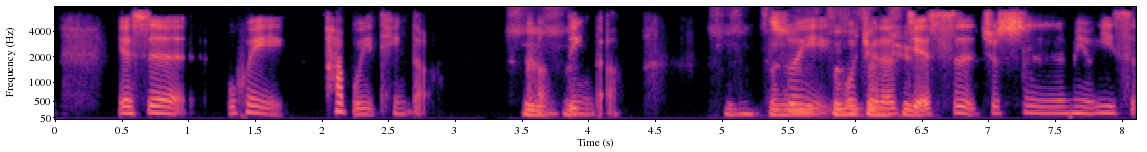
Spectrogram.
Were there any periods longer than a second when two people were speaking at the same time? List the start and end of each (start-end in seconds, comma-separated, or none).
5.4-6.6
